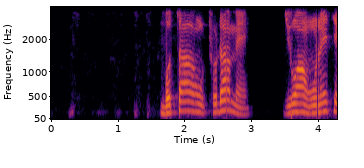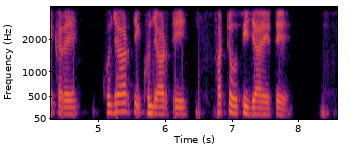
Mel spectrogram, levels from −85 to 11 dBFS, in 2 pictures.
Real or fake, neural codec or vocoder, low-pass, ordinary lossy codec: real; none; 3.6 kHz; Opus, 16 kbps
